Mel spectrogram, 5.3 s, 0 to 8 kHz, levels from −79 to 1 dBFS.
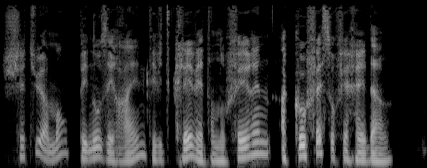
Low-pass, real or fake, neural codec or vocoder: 7.2 kHz; real; none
